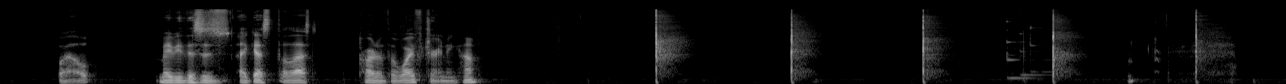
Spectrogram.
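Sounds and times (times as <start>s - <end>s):
speech: 0.6s - 1.0s, 1.6s - 4.9s
sharp evenly spaced claps or knocks: 6.6s - 7.0s, 7.9s - 8.3s, 9.2s - 9.6s
electronic notification chime signalling a passed lesson: 10.1s - 10.9s.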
